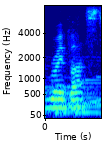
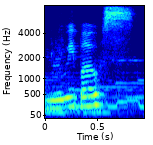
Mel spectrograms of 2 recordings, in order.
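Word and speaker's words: rooibos: doesn't know Roy boss which I've looked up how to pronounce it which is why I say it like that even though it looks like it should be said ruy Bose uh is a a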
